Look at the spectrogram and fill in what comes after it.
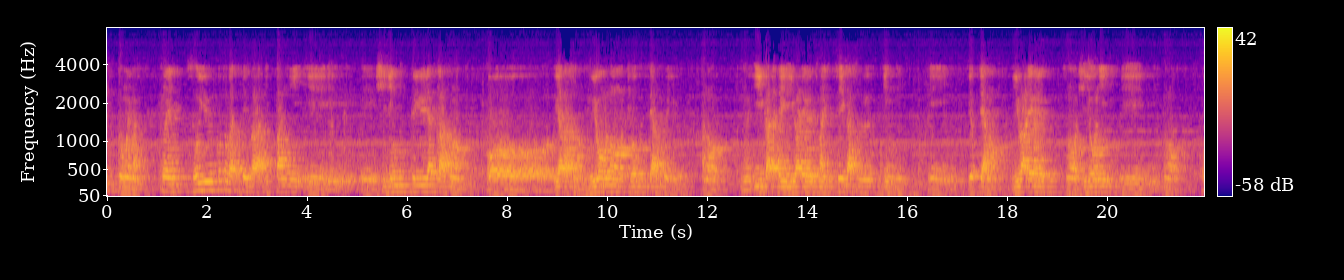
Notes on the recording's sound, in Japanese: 主催：早稲田大学 早稲田祭実行委員会。場所：早稲田大学 大隈講堂。客席から録音されているため 周辺のノイズが入っており、 音質はあまりよくない。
